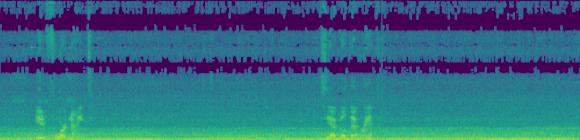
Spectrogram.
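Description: A game car's engine hums steadily through a television speaker.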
